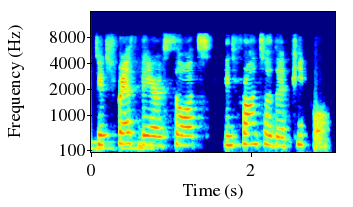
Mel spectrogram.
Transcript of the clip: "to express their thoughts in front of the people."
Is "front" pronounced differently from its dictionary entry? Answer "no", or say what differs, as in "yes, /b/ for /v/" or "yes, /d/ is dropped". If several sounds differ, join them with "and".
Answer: no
